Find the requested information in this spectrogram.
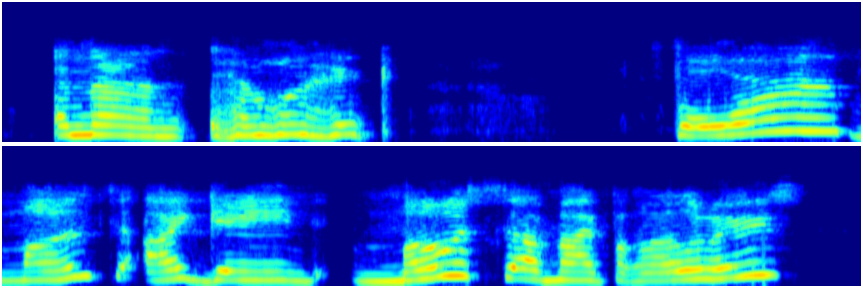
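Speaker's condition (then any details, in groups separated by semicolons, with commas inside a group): Cerebellar ataxia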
